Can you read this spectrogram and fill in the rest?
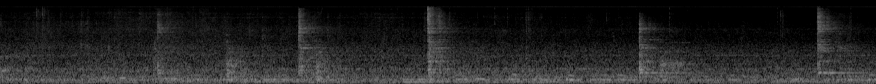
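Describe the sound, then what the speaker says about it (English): Egg fried rice is stirred in a pan while it sizzles softly, a spatula knocking and scraping the pan in sharp clacks every second or so over a constant quiet frying hiss. "you just keep stirring until it's totally dry and that's done"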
